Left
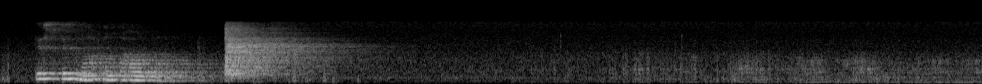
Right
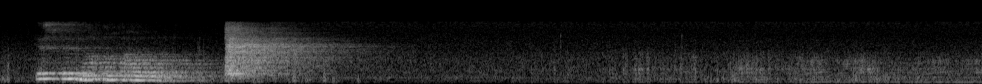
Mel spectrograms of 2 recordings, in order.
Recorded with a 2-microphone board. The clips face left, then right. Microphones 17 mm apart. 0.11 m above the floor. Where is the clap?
40° left (ahead or behind), 3 m.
